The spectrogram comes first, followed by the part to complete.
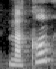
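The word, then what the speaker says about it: מקום: Now, the next word is easier to pronounce and that is mcom. M. Makom means place.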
